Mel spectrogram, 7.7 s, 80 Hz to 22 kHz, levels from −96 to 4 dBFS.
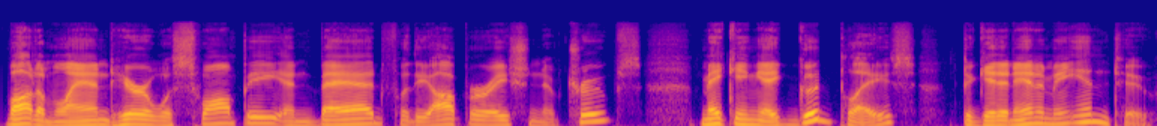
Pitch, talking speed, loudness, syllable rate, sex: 125 Hz, 170 wpm, -19 LUFS, 4.8 syllables/s, male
